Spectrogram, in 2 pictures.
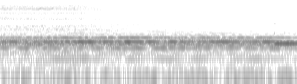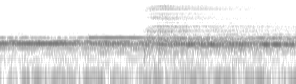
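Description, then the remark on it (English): A long, airy inhale through the nose at the start of a breathing exercise, a soft breathy hiss that fades out and then returns, layered over a steady, sustained musical drone. “Just like any other episode, we're going to begin this one with breathing. In your nose.”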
